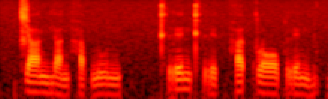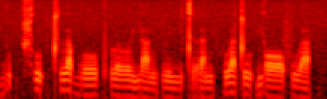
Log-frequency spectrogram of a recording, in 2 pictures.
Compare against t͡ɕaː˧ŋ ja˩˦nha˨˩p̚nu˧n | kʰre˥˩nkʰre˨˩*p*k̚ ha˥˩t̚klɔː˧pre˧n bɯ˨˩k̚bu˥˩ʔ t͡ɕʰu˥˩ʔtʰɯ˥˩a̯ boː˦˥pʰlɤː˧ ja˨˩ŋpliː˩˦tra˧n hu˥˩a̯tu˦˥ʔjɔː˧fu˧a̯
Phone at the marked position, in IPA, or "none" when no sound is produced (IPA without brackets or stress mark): none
